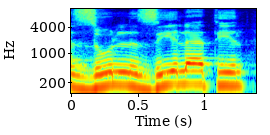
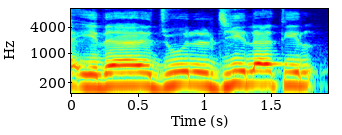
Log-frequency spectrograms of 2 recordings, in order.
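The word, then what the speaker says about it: زلزلت: rizqun jadi rizqu atau ketika dia berharakat zulzilatil dibaca idulilatil begitu jadi Jim ini nyata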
